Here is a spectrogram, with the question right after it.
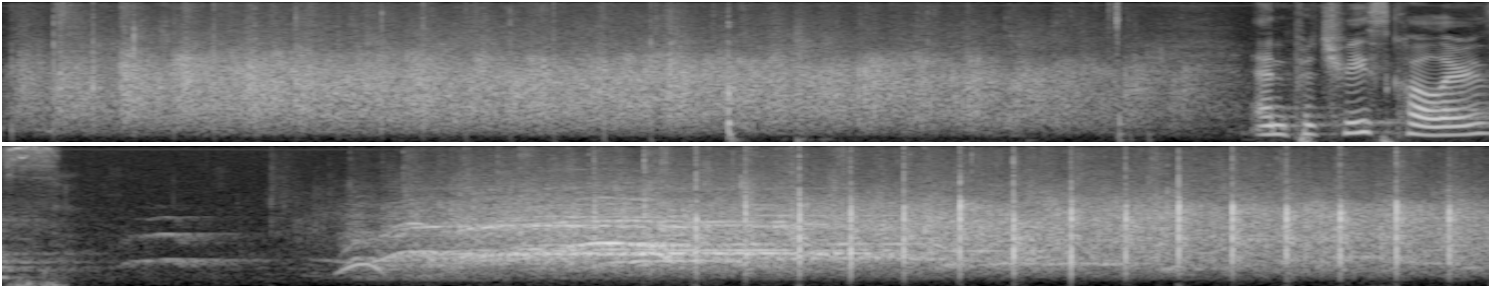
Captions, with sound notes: (audience clapping) - And Patrisse Cullors (audience cheers and clapping).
